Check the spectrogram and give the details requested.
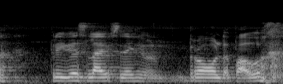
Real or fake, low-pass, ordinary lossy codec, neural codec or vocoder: real; 7.2 kHz; none; none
